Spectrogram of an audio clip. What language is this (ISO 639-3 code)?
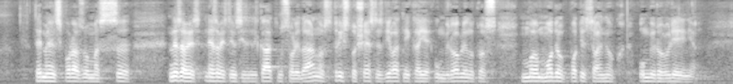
hrv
